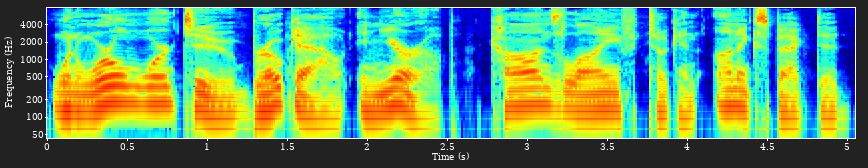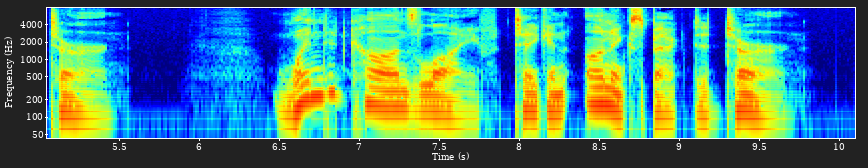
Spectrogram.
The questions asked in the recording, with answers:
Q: When did Khan's life take an unexpected turn?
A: Khan's life took an unexpected turn when World War II broke out in Europe.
